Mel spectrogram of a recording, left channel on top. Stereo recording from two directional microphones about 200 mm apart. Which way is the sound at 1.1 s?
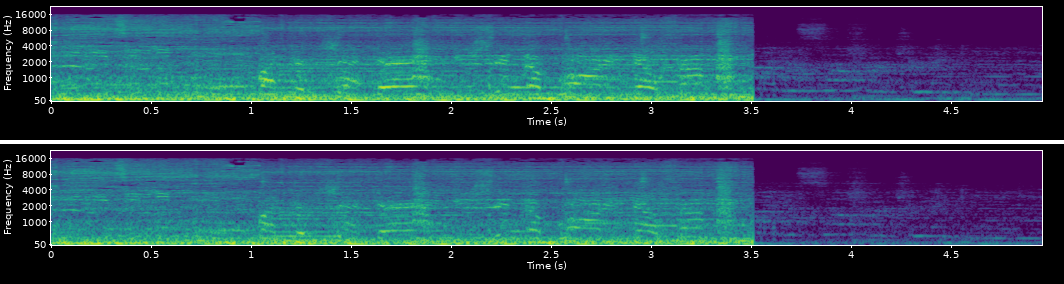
35° left (ahead or behind).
